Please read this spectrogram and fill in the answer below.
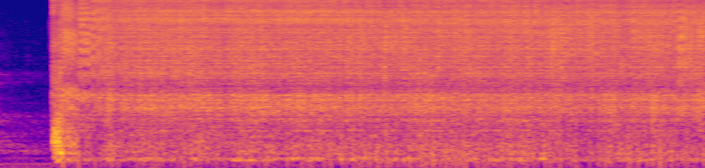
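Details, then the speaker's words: Welding a classic Mini shell roll-over jig on uncleaned painted metal: harsh crackling sizzle with irregular pops from paint spatter, which changes once the paint has burned off. "So you can hear that spatter, that's the paint."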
